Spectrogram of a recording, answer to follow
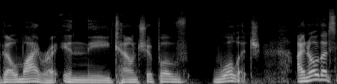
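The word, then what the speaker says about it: Woolwich: I've talked earlier today about the town of Elmyra in the township of Woolitch. I know that's not universally popular. I like dropping that second W.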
